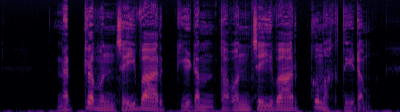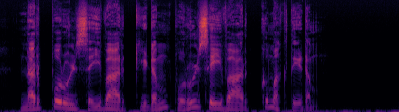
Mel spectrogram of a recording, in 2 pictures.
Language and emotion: Tamil, neutral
